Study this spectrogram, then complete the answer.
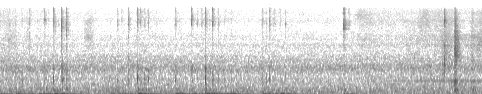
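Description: A computer keyboard is typed on in quick, uneven bursts of soft clicks, close but faint, with no voices.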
